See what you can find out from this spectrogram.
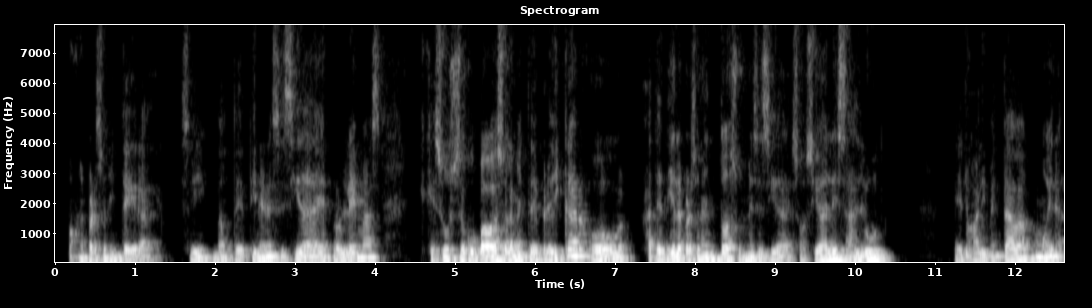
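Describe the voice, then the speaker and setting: A man's fairly high voice with a dark, mellow tone, somewhat breathy, at a moderate pace with ordinary pitch variation, in audible room echo. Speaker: Bible study leader. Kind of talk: group Bible study facilitation.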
